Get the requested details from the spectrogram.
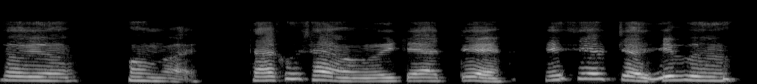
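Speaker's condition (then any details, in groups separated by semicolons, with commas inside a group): Cerebral palsy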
